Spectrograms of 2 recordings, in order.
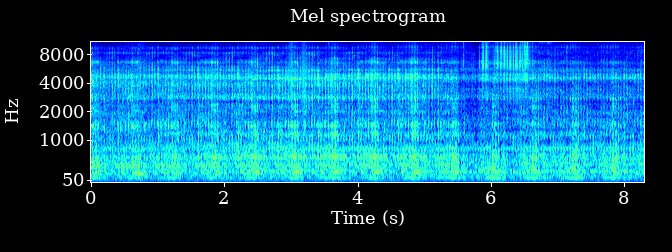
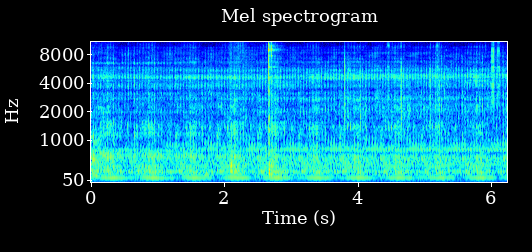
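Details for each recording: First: Rebuilt 1905 Victor II phonograph spring motor with coarse straight-cut gears, after bearing set. Light, even whir with a soft rattle but no harsh clatter: gears running quietly. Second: Rebuilt 1905 Victor II phonograph spring motor, just after setting the bearing, before graphite greasing. Light, fast steady chatter over a faint hum from the coarse straight-cut governor drive gears: normal straight-cut gear noise.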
